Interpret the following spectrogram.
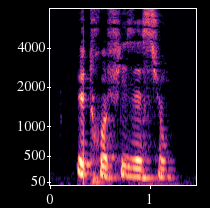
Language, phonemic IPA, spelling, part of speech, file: French, /ø.tʁɔ.fi.za.sjɔ̃/, eutrophisation, noun, LL-Q150 (fra)-eutrophisation.wav
- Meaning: eutrophication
